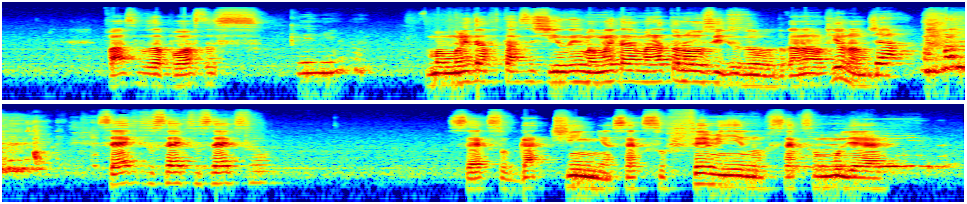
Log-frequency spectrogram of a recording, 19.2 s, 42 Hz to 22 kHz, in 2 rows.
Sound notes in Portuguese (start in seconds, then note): 9.2 risos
